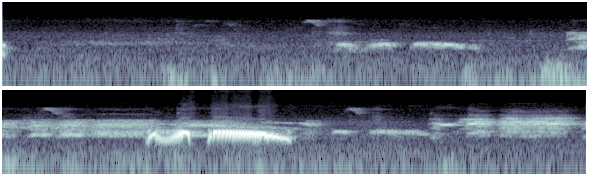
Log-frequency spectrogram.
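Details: Spotted dove giving the low 'chìm' lure coo: soft short coos, then a loud, deep, slurred coo phrase near the middle, with thinner chirping from other birds above and around it.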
